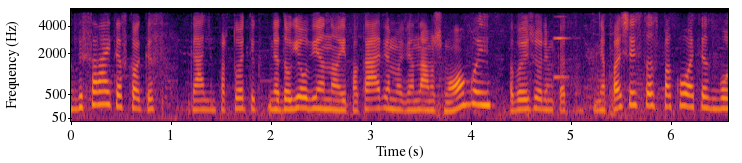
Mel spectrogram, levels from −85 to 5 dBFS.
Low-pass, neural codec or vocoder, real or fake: 5.4 kHz; none; real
